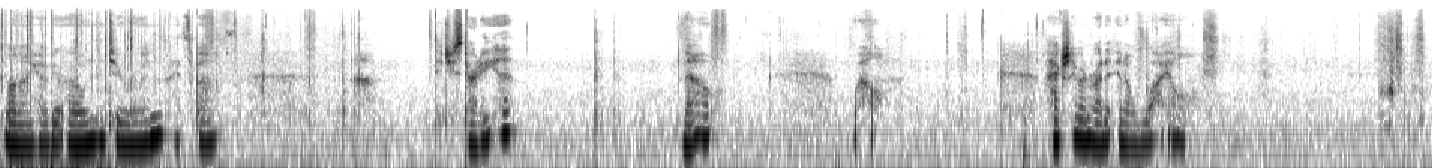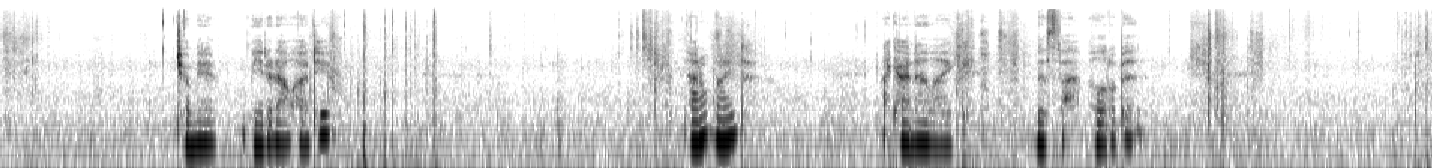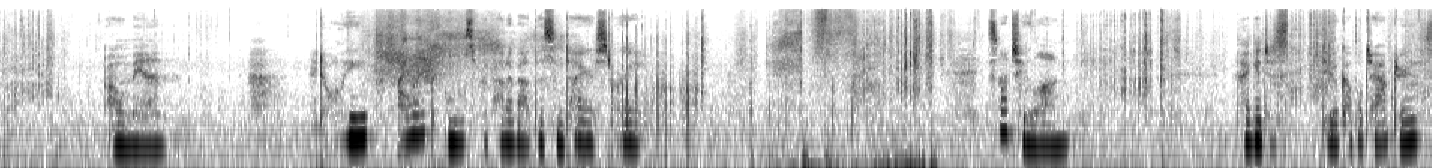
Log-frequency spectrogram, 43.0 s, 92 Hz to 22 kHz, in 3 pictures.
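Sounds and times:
book pages rustling: 0.0 - 3.7, 8.8 - 14.8, 17.6 - 19.4, 20.4 - 22.1, 23.8 - 24.7, 26.2 - 27.6, 28.2 - 29.7, 32.2 - 38.2, 39.2 - 42.9.

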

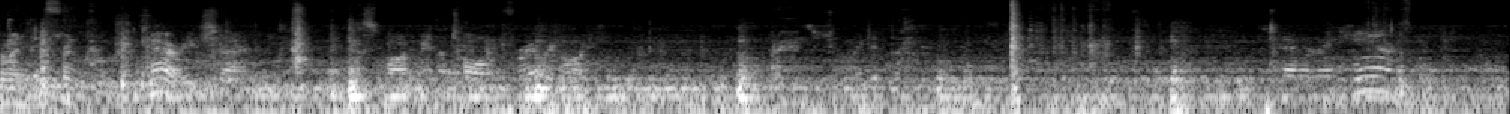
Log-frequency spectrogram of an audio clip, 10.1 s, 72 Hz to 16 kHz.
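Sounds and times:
train rumbling: 0.0 - 10.0.

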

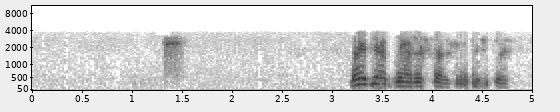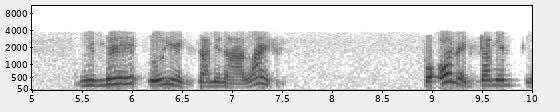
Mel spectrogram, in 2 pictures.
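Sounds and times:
faint steady hiss: 0.0 - 10.0
short hissing sound: 1.3 - 1.6.

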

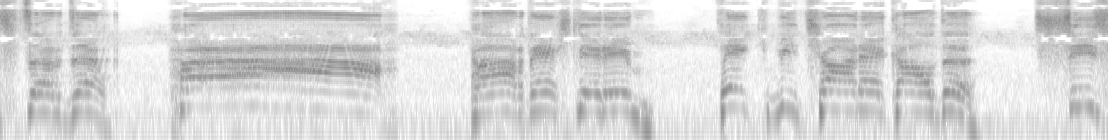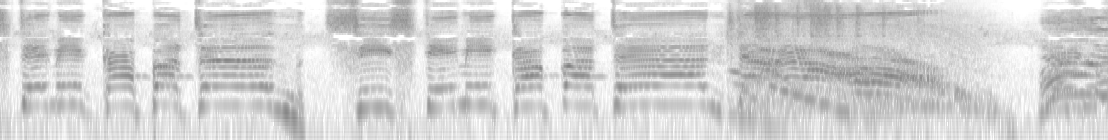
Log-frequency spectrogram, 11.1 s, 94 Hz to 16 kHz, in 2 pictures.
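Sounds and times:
cartoon character wailing: 9.2 - 11.0.

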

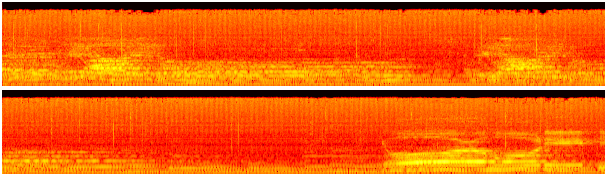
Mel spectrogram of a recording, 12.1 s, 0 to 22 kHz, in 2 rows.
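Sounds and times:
acoustic guitar: 0.0 - 12.0
man singing a long held note: 9.8 - 12.0.

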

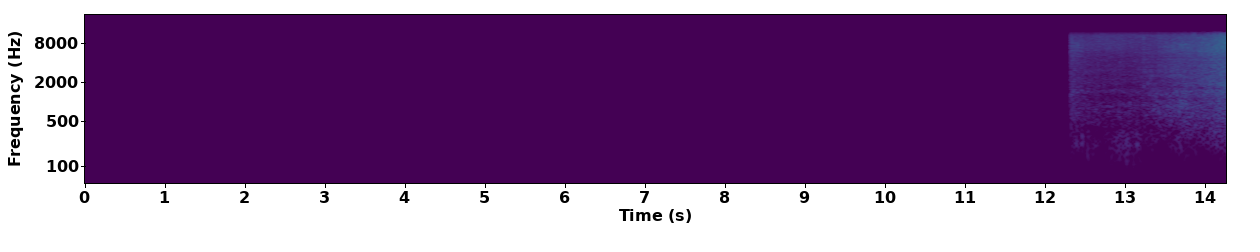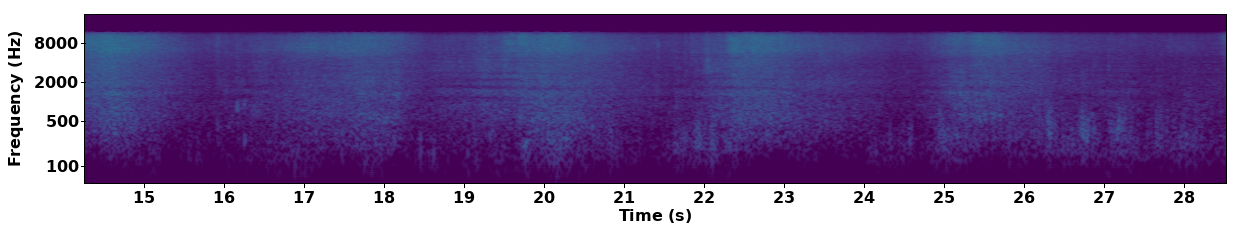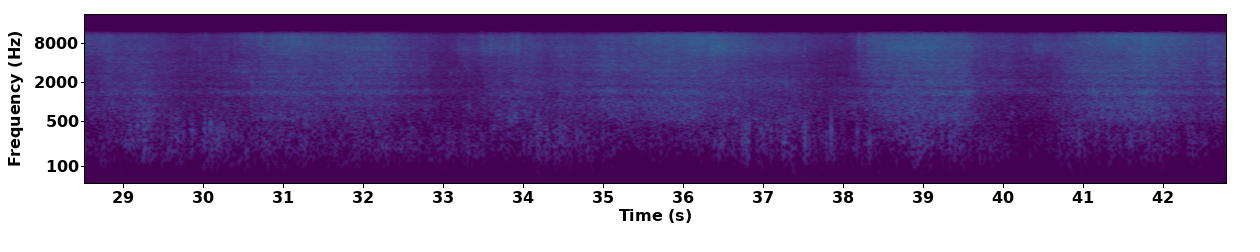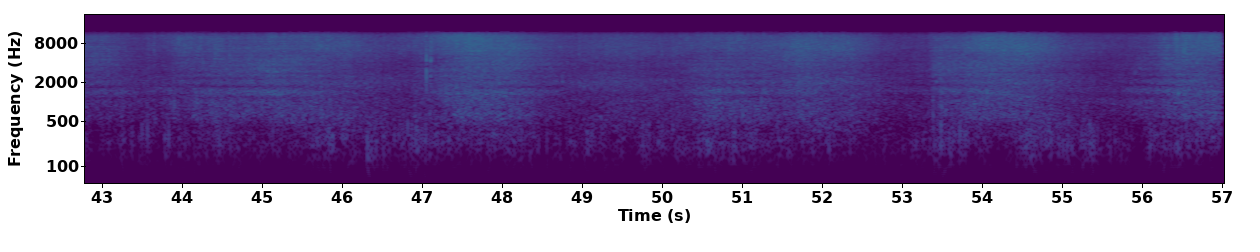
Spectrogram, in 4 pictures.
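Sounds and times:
sea waves breaking on beach: 12.4 - 57.0.

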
